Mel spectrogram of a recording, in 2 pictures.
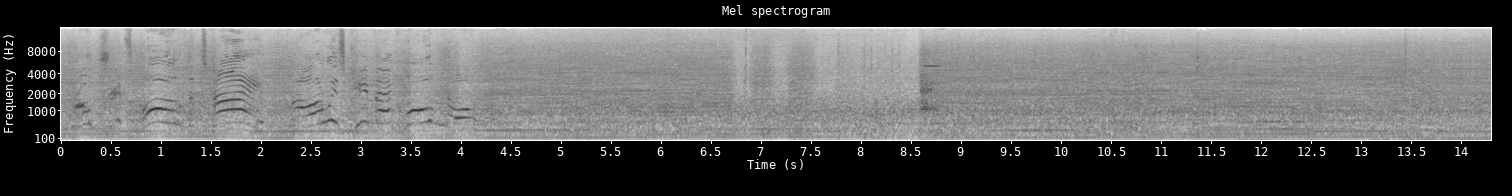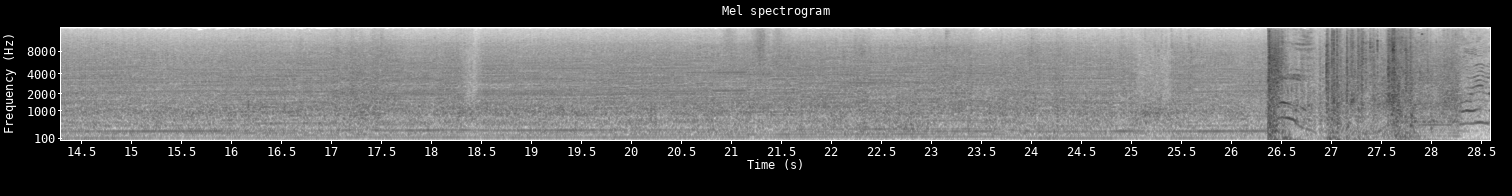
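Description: A quad bike engine drones as it rides, shifting up and down in pitch.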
